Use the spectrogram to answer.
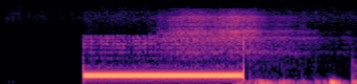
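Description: A telephone dial tone as a call is placed: one loud, steady mid-pitched tone lasting about a second that cuts off abruptly, followed by faint low rumbling.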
